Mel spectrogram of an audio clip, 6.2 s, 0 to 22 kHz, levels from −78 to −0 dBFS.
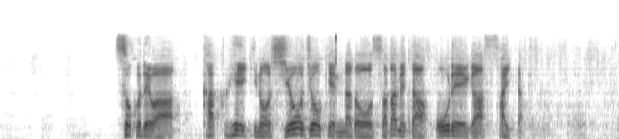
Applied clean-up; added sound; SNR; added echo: neural separator model SepFormer DNS4.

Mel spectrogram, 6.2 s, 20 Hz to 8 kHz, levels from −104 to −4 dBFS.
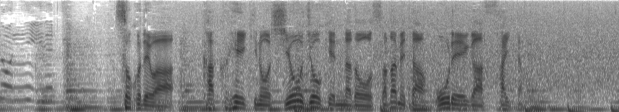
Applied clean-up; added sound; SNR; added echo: none; none; none; none.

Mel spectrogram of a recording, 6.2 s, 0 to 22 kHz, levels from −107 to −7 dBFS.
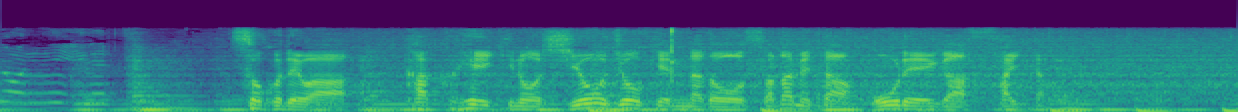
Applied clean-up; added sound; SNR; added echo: none; Finger snapping; 12 dB; reverberation time 0.5 s.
